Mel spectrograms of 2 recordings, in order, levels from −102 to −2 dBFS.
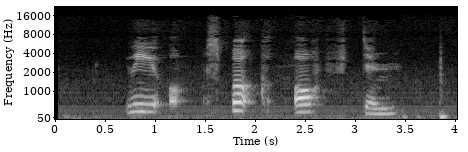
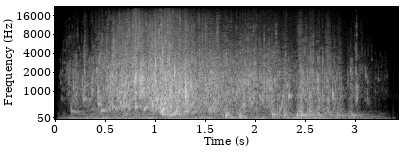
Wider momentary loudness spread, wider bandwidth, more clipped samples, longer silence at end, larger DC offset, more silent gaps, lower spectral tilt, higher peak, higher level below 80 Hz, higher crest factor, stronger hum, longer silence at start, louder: about the same, 19 LU vs 19 LU; second, 12 kHz vs over 20 kHz; neither; second, 0.1 s vs 0.3 s; neither; neither; first, -5.5 dB/octave vs -3.5 dB/octave; second, -8 dBFS vs -2 dBFS; second, -54 dBFS vs -46 dBFS; second, 20 dB vs 26 dB; neither; first, 0.7 s vs 0.1 s; about the same, -25 LUFS vs -25 LUFS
